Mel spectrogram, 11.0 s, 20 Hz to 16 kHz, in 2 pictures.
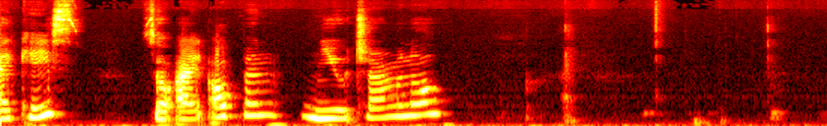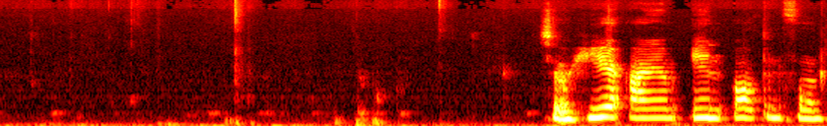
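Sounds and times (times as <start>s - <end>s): keyboard and mouse clicks: 3.5s - 8.6s.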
